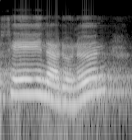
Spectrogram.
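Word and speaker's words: 聖なる: 그러니까 세나루는 성스럽게 되다. 즉 거룩한이라는 뜻입니다. 여러분 제가 발음에 대해서 말씀을 드렸지만 에 발음과 이 발음이 함께 오면은 에 장모음인 걸로처럼 발음한다고 했습니다. 그래서 원래는 세이지만 세라고 길게 발음해 주시면 됩니다.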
